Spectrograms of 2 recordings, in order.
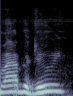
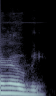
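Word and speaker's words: Anunoby: Is it I'm not saying I'm pronouncing right because I'm asking you. Is it Anobi? Yeah. OG and Anobi.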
